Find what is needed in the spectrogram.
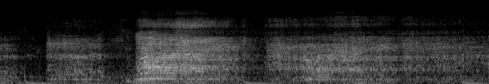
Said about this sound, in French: Le hurlement bestial d'un loup se mêle au cri d'agonie de Gilles.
